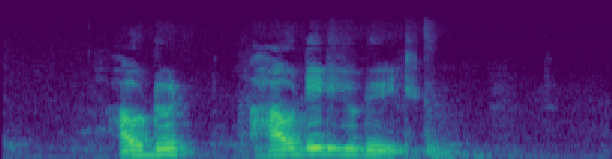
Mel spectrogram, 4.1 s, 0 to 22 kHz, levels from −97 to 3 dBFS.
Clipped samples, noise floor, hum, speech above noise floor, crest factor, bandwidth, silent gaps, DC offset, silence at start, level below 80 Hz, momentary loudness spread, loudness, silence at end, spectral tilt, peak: under 0.1%; -71 dBFS; none; 43 dB; 18 dB; 8 kHz; none; under 0.1%; 0.8 s; -68 dBFS; 22 LU; -29 LUFS; 1.05 s; -8.5 dB/octave; -12 dBFS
